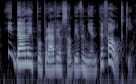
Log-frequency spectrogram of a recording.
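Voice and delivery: ordinary delivery

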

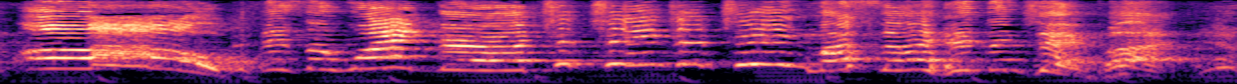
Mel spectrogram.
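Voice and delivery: high, cheering hammed-up dad; excited dad. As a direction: cheer like you hit jackpot.

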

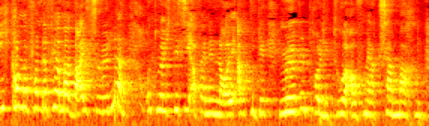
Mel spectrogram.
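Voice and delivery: loud announcing to an empty room; loud sales call. Acted. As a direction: project the pitch so someone upstairs hears. Saleswoman calling into empty shop.

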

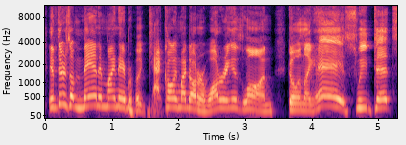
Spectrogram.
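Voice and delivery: high-pitched imitation of a fired-up dad; mock outraged buddy. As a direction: rant high, like a buddy itching for a confrontation. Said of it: "my buddy starts going".

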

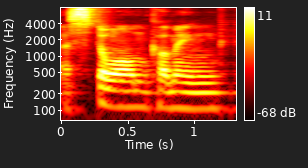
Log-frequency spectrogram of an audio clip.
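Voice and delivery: usual speaking voice

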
